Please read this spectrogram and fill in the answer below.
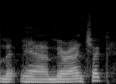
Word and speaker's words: Miranchuk: yeah that's exactly um I'm really curious about miranchuk am I pronounce on it correctly yeah you got ituk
